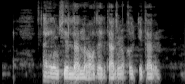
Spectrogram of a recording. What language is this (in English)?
Uzbek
